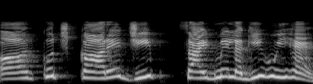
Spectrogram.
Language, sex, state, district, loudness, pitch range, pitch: Hindi, female, Bihar, Saharsa, -17 LUFS, 290-370 Hz, 320 Hz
